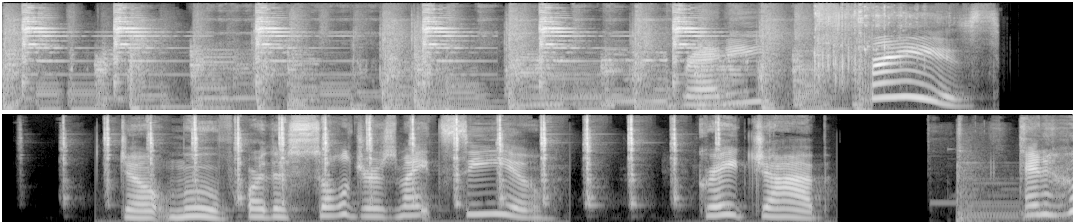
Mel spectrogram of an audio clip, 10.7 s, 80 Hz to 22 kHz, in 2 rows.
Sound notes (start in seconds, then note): 1.2 sword clanking; 5.4 clock ticking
